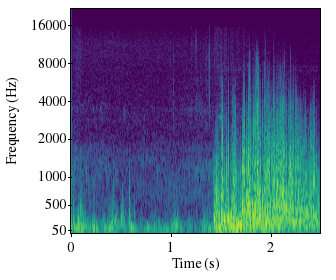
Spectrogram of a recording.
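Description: Wind buffeting the microphone: a rushing, crackling noise that swells sharply about one and a half seconds in and covers the radio talk.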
